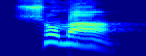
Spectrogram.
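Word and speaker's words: שְׁמַע: 흔히 우리가 쉐마 이렇게 합니다만은 정확한 발음은 쇼마입니다. 쇼마 이스라엘, 들으라라고 하는 뜻이 바로 쇼마라고 하는 뜻입니다.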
